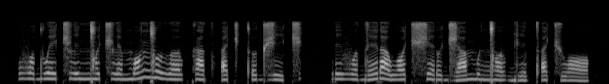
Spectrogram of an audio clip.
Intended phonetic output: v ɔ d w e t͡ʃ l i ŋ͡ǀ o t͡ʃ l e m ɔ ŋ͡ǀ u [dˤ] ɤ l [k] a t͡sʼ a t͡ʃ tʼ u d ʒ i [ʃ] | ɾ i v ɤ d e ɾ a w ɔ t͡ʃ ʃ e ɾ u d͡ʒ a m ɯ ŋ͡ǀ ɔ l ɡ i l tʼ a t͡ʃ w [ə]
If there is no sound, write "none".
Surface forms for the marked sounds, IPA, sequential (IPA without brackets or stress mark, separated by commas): ð, k, t͡ʃ, ɔ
